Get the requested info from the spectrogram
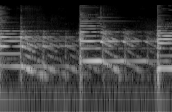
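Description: Electric guitar, a Fender Jazzmaster through a delay, playing short picked two-note fifths about once a second; each note's echoes repeat and fade under the next.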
